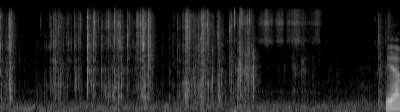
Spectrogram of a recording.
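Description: Plastic wrapper of a trading-card pack crinkling and tearing as it is pulled open by hand, a quick run of crackles for about two and a half seconds, then quieter rustling as the cards are slid out.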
